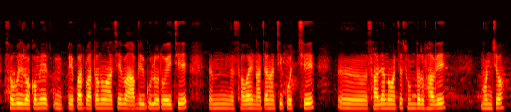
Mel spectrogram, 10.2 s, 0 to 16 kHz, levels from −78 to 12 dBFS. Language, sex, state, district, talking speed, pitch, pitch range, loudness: Bengali, male, West Bengal, Paschim Medinipur, 105 wpm, 140 Hz, 135-145 Hz, -19 LUFS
